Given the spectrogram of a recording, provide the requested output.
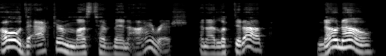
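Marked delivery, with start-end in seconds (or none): none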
